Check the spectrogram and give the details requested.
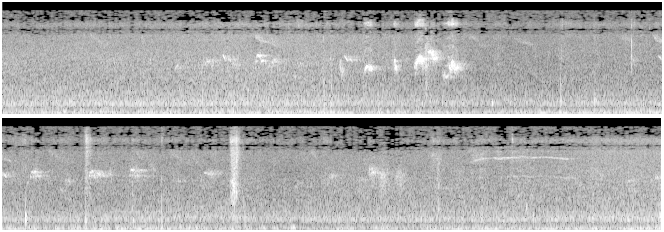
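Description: Small birds chirping in short, scattered calls, busiest about four seconds in, with one thin whistle near the end, over a steady outdoor background hiss. A single sharp click about nine seconds in.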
